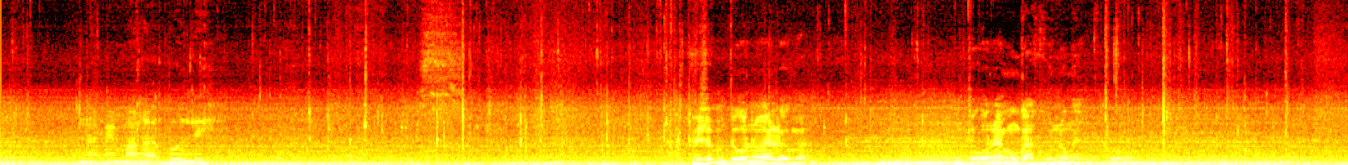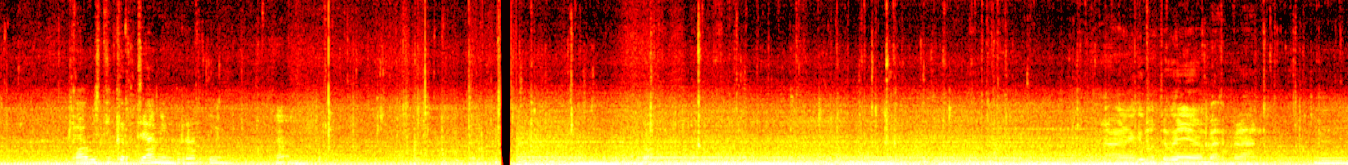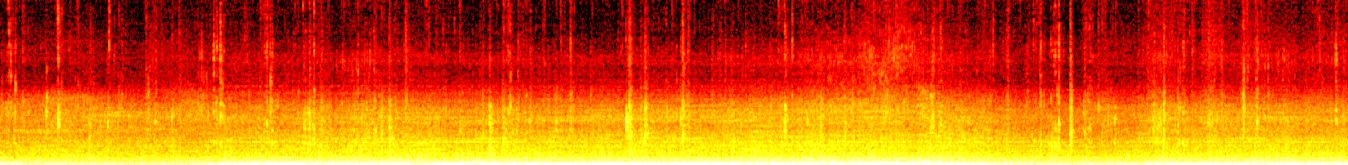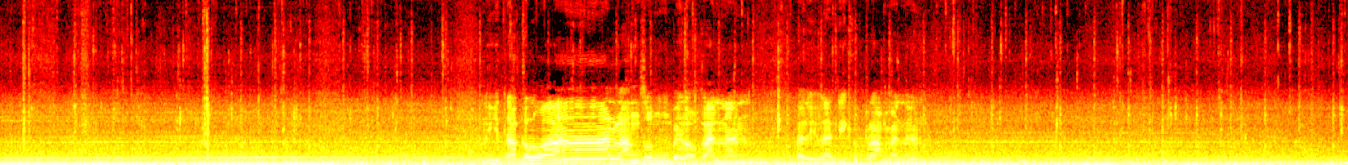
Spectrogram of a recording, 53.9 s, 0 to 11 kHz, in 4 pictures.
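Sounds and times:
car engine: 0.0 - 53.9
road noise inside car: 0.0 - 53.9.

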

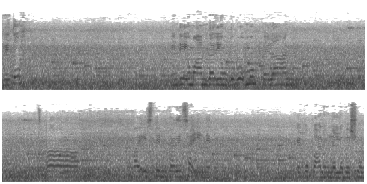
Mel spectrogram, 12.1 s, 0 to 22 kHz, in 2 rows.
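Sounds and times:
bus passing: 0.0 - 12.0
road traffic rumble: 0.0 - 12.0.

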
